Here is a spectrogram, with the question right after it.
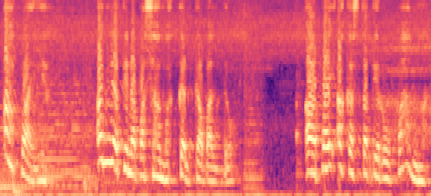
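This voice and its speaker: A woman's voice: fairly high pitch, big pitch swings, moderate pace, soft background music. A woman playing an authoritative lady of a farm estate, questioning others in an Ilocano radio drama. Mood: concerned. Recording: faint background noise.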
